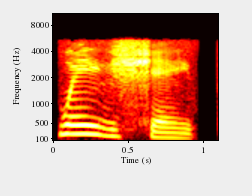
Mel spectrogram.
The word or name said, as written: waveshape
